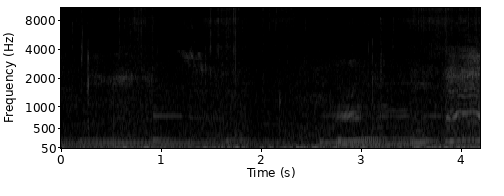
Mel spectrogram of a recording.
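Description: Near silence: a faint low steady hum with a few soft clicks.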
